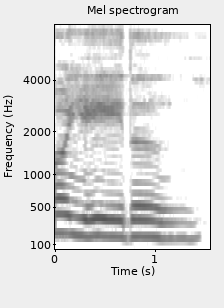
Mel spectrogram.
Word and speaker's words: मयेद: मत्वेति नाथ तव संस्तवनम मयेद। देखिएगा इसमें मयेद, य का उच्चारण सावधानी से करना है, मयेद हो जाता है।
